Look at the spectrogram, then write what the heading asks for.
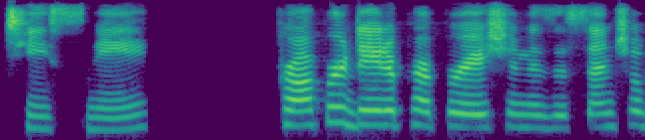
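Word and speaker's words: t-SNE: Also, if the relationships in your data are highly nonlinear, you might want to consider alternatives like kernel PCA or TSN, which is pronounced tsne.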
